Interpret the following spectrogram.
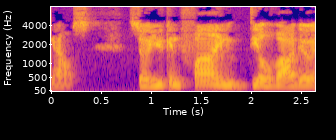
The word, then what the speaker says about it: Dealvago: So you can find Dilvago. It's spelled DEALVAGO.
